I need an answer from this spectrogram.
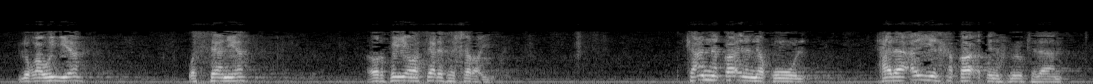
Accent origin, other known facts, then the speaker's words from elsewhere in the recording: Najd, Saudi Arabia; أما عندنا في نجد فالشات هي الأنثى من الظأن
